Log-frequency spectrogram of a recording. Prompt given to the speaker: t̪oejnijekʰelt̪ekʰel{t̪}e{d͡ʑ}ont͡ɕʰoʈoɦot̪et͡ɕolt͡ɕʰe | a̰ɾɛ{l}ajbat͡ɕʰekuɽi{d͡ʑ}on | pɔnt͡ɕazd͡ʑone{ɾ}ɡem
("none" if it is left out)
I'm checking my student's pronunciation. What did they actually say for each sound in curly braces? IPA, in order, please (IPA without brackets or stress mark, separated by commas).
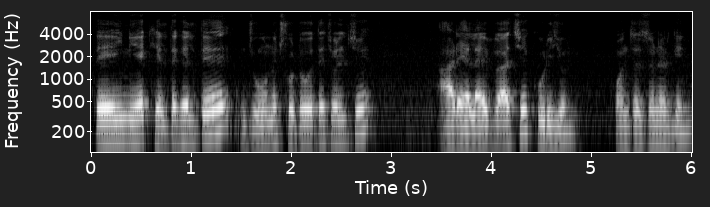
t̪, d͡ʑ, l, d͡ʑ, ɾ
